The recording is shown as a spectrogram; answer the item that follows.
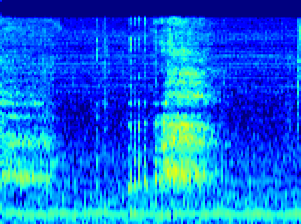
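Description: A man's breathy exhale about a second in, over a steady low hum inside a car.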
